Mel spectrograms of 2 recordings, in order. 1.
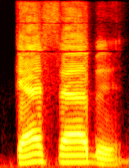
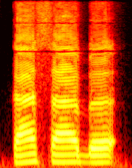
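Pantulan b di akhir singkat dan ringan. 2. Pantulan b di akhir dipanjangkan dan dikuatkan. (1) "tidak dikuatkan... Tapi dia hanya pantulan saja" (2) "jangan sampai qalqalahnya nampak seperti ya dipanjangkan. Kasab, tidak"

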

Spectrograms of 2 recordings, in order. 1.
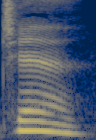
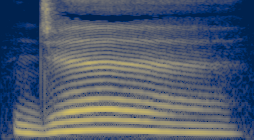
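تُمَدّ الحركة الطويلة لمدة حركتين. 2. تُمَدّ الحركة الطويلة لمدة أربع حركات. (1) "القصر" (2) "التوسط"

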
